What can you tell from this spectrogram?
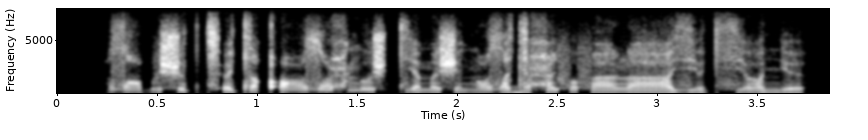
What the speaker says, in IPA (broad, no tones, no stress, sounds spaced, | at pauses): zˤ a b ɘ ʃ ʊ tʲ t͡sʼ ø tʲ ʌ qʼ ɔː zˤ ø ħ ŋ ʊː ʃ tʲ a m ɛ ʃ e ŋ ʊ zˤ a dʲ ʌ ħ i f ʌ f aː ɭ aː zʲ ʊː tʲ sʲ ɔː nʲ ɘ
